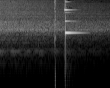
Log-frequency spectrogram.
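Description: The tail of the outro music fading, then a short click about a second in and, just after it, a bright bell-like ding sound effect that rings briefly and dies away.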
